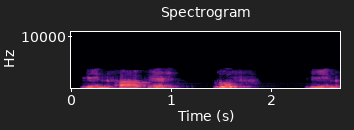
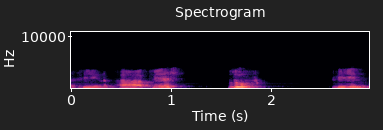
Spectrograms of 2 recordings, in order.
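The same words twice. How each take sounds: The two takes are said the same way.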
